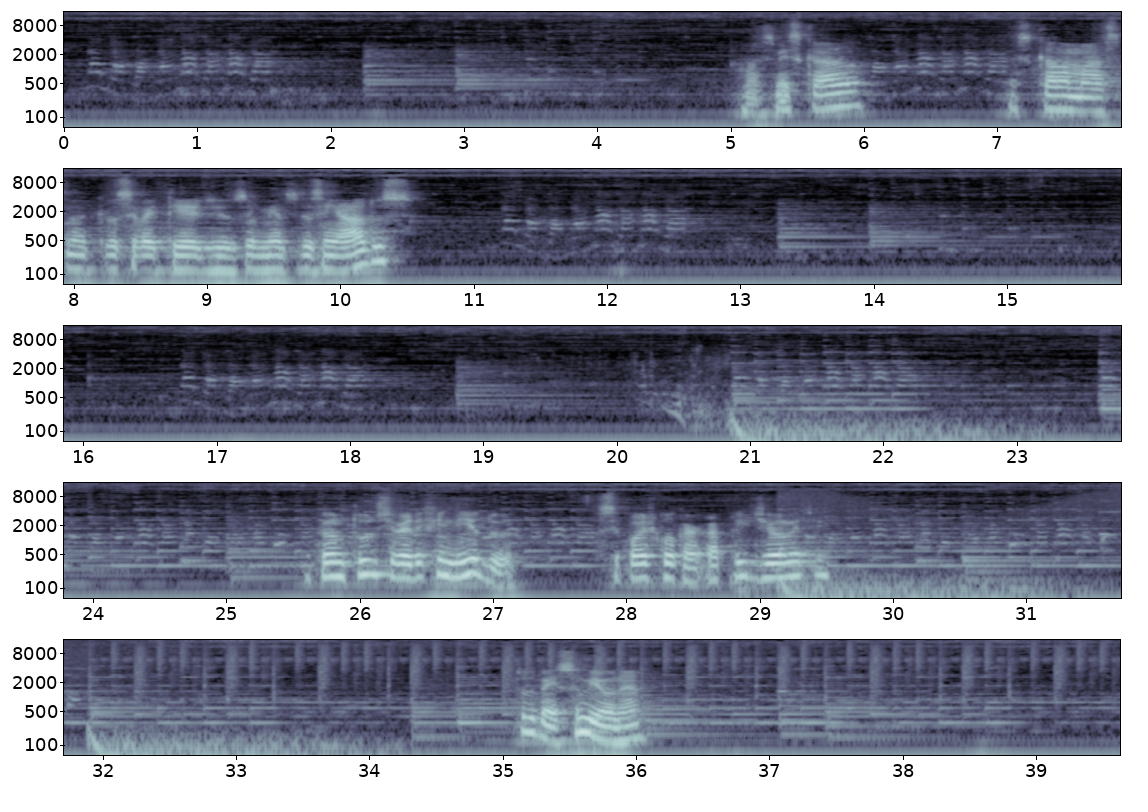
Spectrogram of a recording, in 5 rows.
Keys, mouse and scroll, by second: 0.8 click, 4.0-6.4 drag, 7.7 click, 9.5 middle click, 9.7-11.3 drag, 12.8-20.8 right drag, 20.9 scroll down 2, 21.7-23.3 drag, 24.5 shift+middle click, 25.6-26.3 shift+scroll up 3, 29.8 click, 33.3-36.7 drag.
